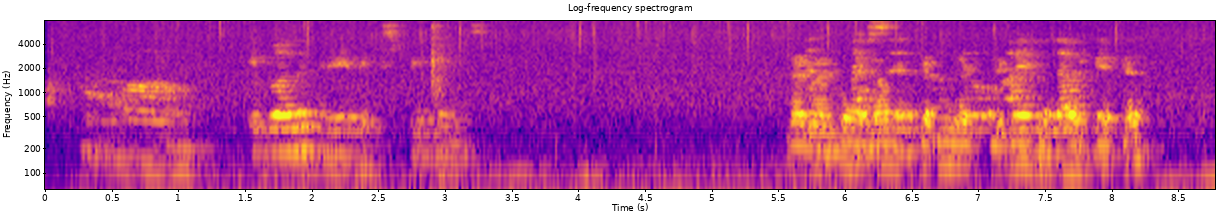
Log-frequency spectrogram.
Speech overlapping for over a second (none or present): present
